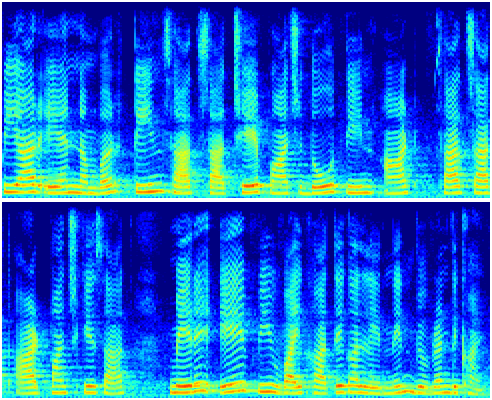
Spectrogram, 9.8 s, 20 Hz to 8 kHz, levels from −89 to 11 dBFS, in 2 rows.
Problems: background sounds at intervals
